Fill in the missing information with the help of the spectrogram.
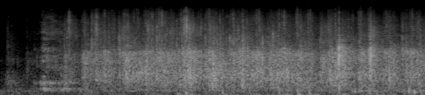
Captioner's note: audience applauding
